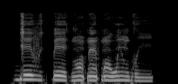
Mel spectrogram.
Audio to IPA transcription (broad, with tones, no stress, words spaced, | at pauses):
ɡeː˦vi˨k͡peː˦˨ ɡɔ̃˦˨ɗɛ̃˧ɓɔ̃˧ wĩ˦ɡʷiː˨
